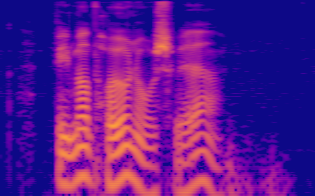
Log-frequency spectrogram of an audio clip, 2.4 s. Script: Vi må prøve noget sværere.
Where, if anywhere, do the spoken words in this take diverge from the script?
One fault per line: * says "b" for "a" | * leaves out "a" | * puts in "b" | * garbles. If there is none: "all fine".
all fine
